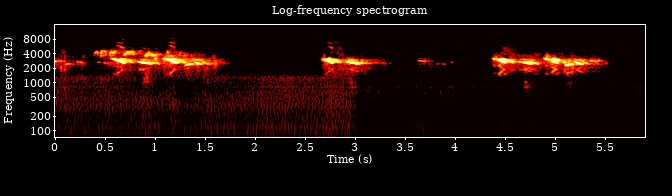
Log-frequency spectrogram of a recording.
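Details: Taiwan's endemic Grey-headed Bullfinch subspecies owstoni, living in mountains above 2000 m, giving clear, slightly downslurred piping notes in groups: about five, then two, then four, with a faint low rumble early on.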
